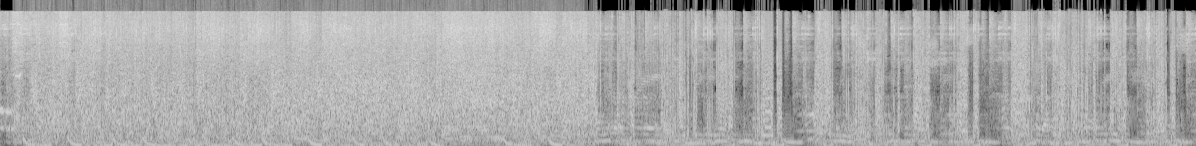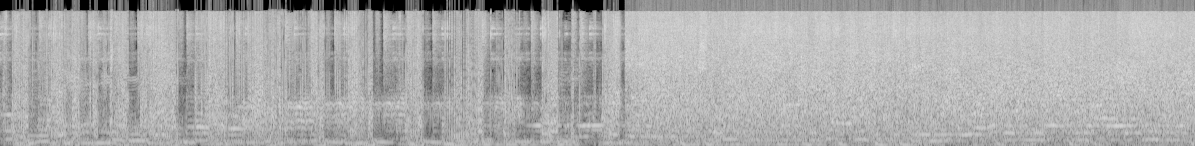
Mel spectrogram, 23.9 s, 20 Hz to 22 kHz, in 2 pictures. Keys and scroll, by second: 5.8 Page_Down, 23.8 space.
